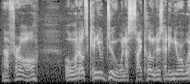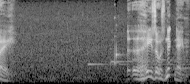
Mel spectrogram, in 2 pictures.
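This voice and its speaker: A man voicing a regretful, resigned former criminal in a video game, gravelly and sighing. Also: medium pitch, animated, unhurried, pauses often, pushed and bright, soft background music. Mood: rueful. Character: rueful male ex-crook, gloomy and resigned.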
